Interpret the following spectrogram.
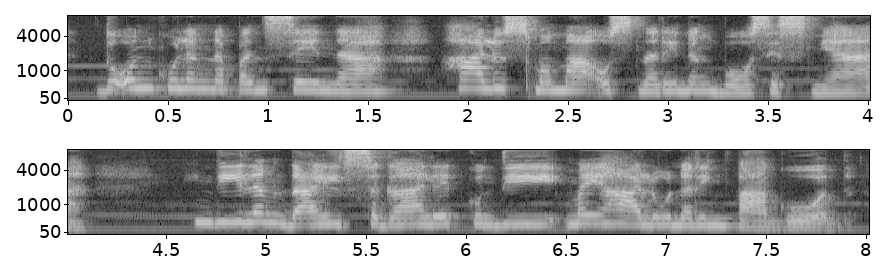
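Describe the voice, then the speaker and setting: A woman narrating a first-person story in an earnest, dramatic way. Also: mid-range voice.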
